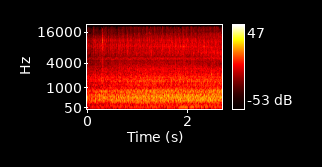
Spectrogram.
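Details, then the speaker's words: Brother Prince 15 sewing machine, about 30 years old, repaired after about ten years in storage: zigzag, three-step and quilting stitches running with a smooth even whir at steady speed, no knocks or grinding; all stitching normal. "지그잭 되고 있고요. 세발뜨기 바느질도 정상적으로 되고 있고, 누빔 바느질, 반달무늬, 이런 무늬를 낼 때는 땀수를 F에다 놓으시기 바랍니다."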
